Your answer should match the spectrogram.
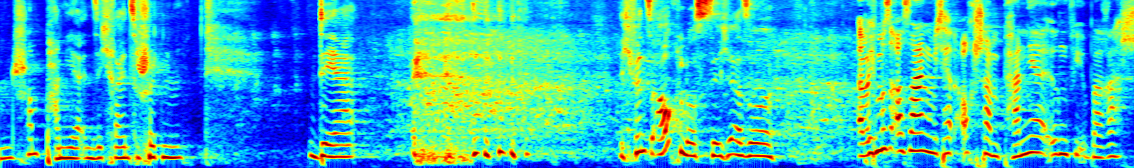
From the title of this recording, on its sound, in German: LIVE in Köln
